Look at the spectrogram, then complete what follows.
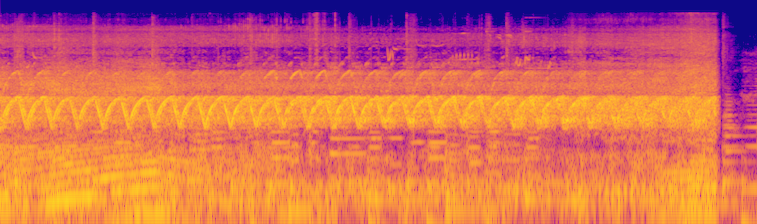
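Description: Ambulance siren in a fast yelp, its pitch sweeping up and down about three to four times a second. It cuts off suddenly near the end.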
